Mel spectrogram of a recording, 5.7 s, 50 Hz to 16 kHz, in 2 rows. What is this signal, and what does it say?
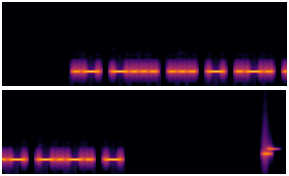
Morse code, heard as a keyed tone, about 25 wpm, 700 Hz. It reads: ABSTRACT
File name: Eight Letter Words - 25wpm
